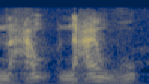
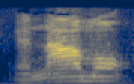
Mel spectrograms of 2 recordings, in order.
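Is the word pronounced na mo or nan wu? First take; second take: nan wu; na mo. First: It is pronounced as nan wu. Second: It is pronounced as na mo. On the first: The speaker calls it wrong. "所以这个不要念正音，不要念南无" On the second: The speaker calls it right.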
